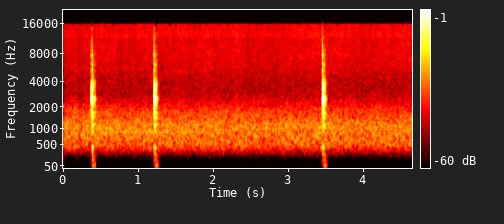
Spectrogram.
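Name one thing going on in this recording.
Interface buttons click sharply a few times.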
